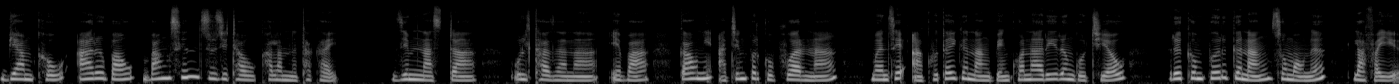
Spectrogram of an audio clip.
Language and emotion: Bodo, neutral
